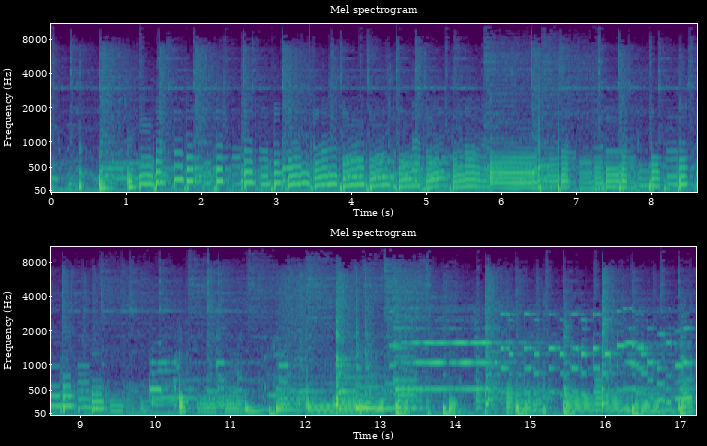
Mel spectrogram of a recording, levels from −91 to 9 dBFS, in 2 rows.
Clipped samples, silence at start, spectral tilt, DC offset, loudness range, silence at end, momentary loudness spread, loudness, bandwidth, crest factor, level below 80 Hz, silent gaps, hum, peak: under 0.1%; 0 s; -7 dB/octave; under 0.1%; 4 LU; 0 s; 6 LU; -24 LUFS; 10 kHz; 20 dB; -32 dBFS; none; none; -2 dBFS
